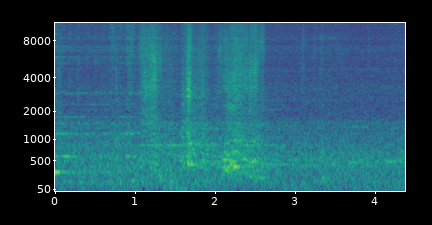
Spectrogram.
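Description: The plucked-string music breaks off, and about a second in come a few brushing, scraping swishes, then quiet until the music returns.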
